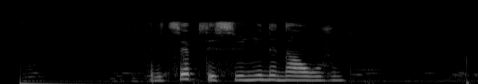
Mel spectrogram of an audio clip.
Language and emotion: Russian, neutral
